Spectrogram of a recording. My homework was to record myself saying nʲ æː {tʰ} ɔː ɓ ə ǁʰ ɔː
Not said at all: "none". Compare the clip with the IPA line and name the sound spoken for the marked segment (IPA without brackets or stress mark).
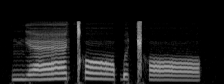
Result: ǀʰ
